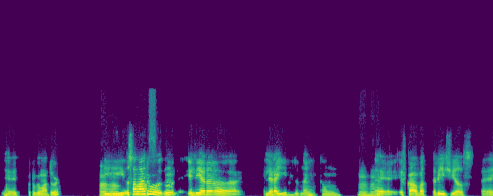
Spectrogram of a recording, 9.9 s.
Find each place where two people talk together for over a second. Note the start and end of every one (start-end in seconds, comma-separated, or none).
2.0-3.2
